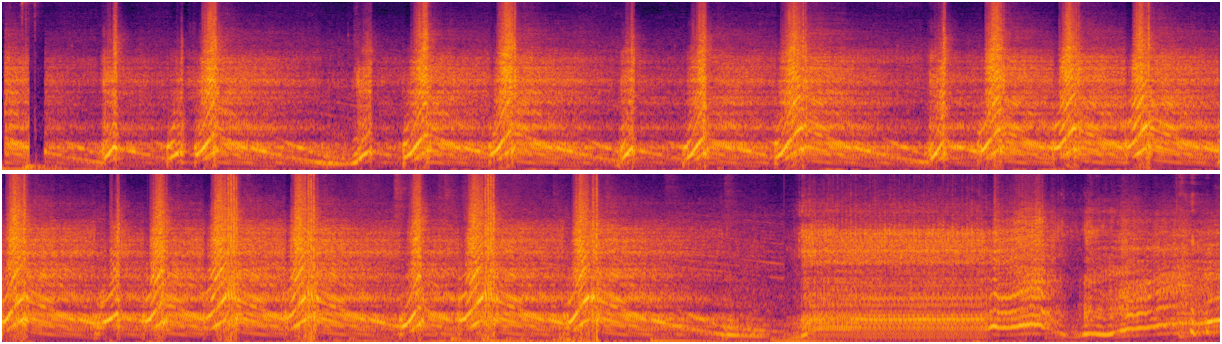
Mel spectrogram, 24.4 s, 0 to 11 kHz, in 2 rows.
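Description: A Ferrari V12 engine revs hard again and again, each rapid climb in pitch dropping back before the next, loud and close with a steady rhythm; near the end it settles into a sustained high drone.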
